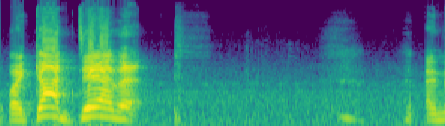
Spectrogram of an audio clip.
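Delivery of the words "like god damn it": loud, higher yell of frustration; frustrated outburst. Pretend. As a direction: yell it like you just woke from a perfect dream. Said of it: "I'm gonna be so fucking pissed".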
